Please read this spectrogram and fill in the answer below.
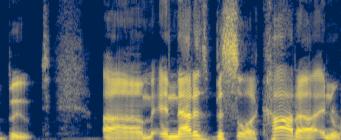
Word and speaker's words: Basilicata: If if Italy is a boot, it's not Basilica. It's Basilicata and Compana.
